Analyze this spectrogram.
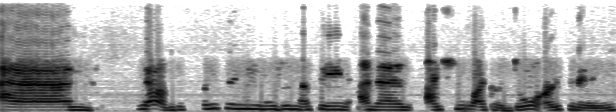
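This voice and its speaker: Speech comes at a fairly slow pace over noticeable background noise. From South Africa. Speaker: caller. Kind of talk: casual storytelling. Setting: phone call on loudspeaker. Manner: hesitant, many fillers.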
